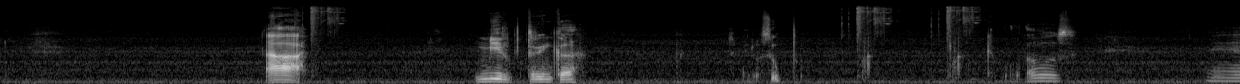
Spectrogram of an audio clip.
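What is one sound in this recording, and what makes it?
Coins clink briefly several times.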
